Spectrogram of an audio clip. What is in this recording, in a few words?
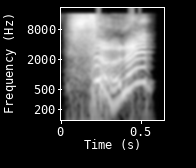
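attack, Japanese; altena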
